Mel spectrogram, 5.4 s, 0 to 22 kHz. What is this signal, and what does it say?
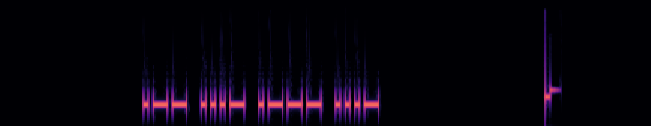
Morse code, heard as a keyed tone, about 30 wpm, 700 Hz. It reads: WVJV
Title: Four Challenging Letter-Number Combinations 30wpm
